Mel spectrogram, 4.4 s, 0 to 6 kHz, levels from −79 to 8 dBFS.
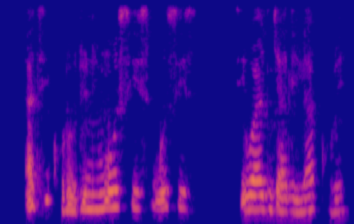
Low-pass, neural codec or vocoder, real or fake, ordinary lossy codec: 5.4 kHz; none; real; none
